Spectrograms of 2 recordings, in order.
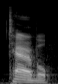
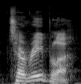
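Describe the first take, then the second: First: The word is pronounced the English way. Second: The word is pronounced the French way. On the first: "my pronunciation is uh, terrible" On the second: "Or what shall I say?"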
